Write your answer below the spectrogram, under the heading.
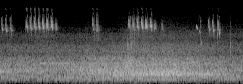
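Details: Pied wagtail chick being fed by its parents in Exeter: rapid, very high thin ticking notes in quick runs of five to eight, repeated several times over a steady low rumble of background noise.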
